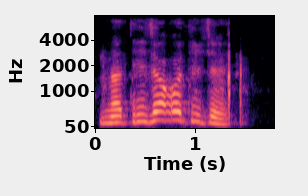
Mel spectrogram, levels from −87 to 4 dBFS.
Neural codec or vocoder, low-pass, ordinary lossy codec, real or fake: vocoder, 22.05 kHz, 80 mel bands, HiFi-GAN; 7.2 kHz; AAC, 32 kbps; fake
